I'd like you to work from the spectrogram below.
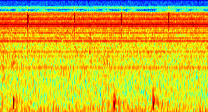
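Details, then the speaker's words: Percussion over the abdomen with a pleximeter during examination; three soft hollow taps give a tympanic note, judged absolutely normal. "You see, tympanitic. Absolutely normal, man."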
